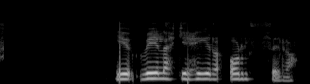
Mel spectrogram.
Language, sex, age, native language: Icelandic, male, 9, Icelandic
